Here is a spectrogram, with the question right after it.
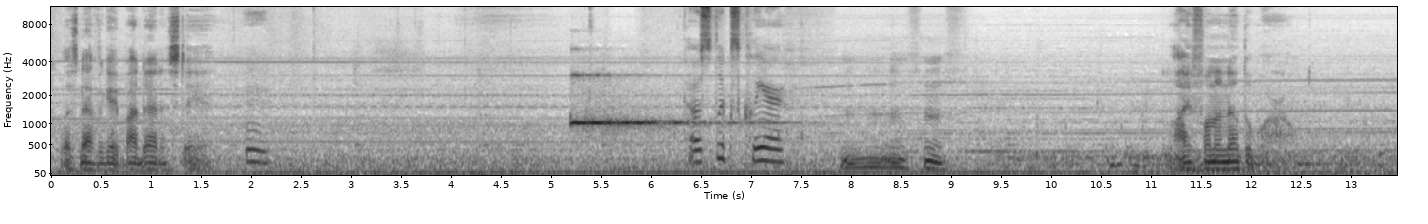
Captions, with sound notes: Let's navigate by that instead. (system beeping) - Coast looks clear. - Life on another world.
